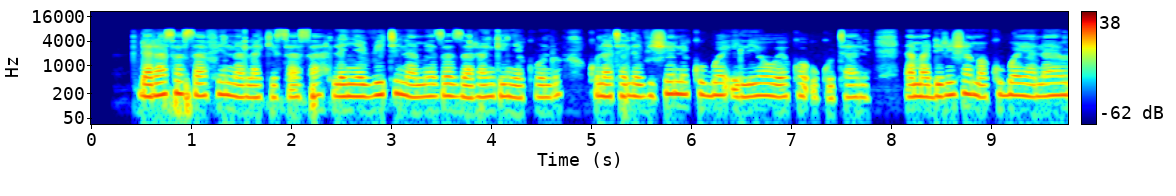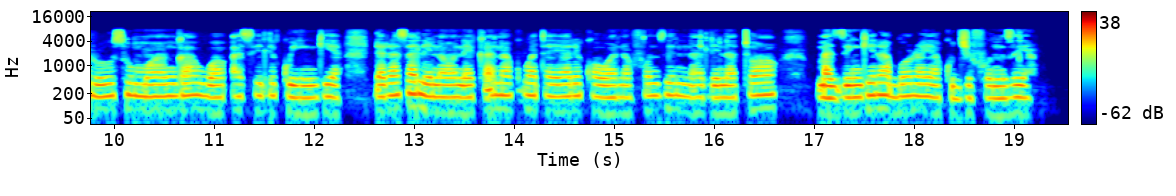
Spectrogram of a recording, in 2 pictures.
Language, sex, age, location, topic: Swahili, female, 25-35, Nairobi, education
